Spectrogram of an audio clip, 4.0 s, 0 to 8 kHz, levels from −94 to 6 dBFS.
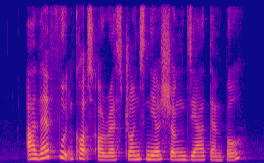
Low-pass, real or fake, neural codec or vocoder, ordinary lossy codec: none; real; none; none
